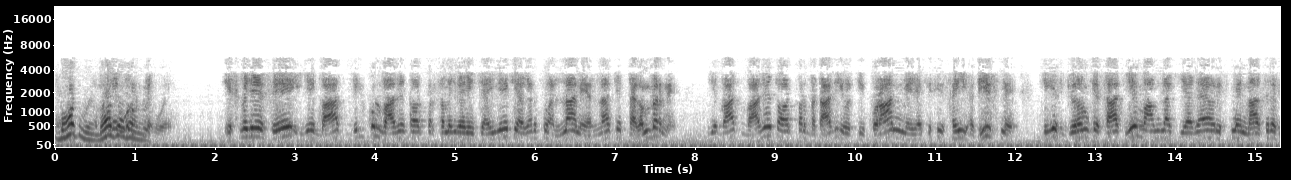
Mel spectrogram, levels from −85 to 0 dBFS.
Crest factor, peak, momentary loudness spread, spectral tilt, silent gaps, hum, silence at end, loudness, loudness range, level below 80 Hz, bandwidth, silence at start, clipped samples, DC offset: 18 dB; -10 dBFS; 10 LU; -6.5 dB/octave; none; none; 0 s; -28 LUFS; 2 LU; -48 dBFS; 6 kHz; 0 s; under 0.1%; under 0.1%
